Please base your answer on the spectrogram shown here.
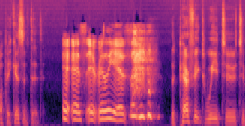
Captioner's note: laughs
